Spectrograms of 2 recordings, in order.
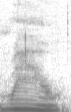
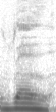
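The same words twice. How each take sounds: First: The vowel sounds like the one in 'cow'. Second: The vowel sounds like the one in 'go'. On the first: An argument between people. "but also it can be pronounced as a row" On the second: Moving a boat with oars. "We've got R now"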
